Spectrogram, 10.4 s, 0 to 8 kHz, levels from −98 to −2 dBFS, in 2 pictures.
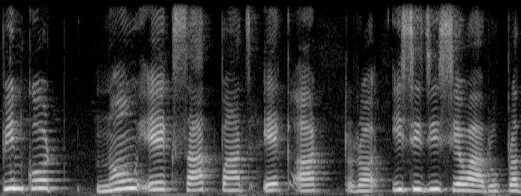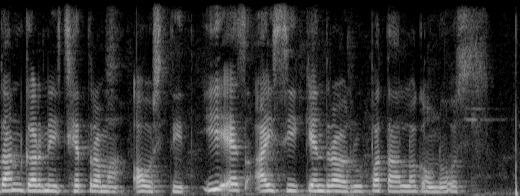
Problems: constant background noise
